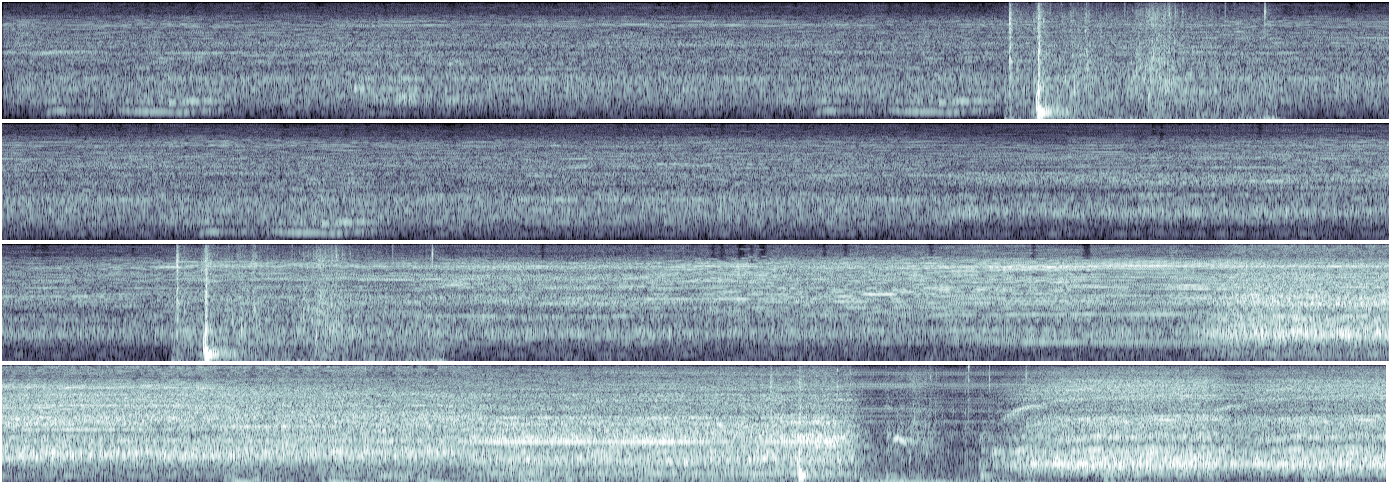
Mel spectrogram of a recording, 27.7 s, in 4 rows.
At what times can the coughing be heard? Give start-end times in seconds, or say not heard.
1.7-2.5, 24.9-25.9.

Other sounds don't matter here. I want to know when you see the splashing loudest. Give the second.
5 s.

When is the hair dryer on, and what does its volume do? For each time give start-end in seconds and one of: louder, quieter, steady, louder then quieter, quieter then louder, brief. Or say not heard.
0.0-27.6 louder.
